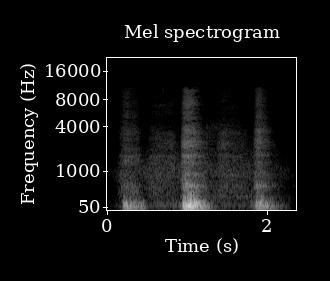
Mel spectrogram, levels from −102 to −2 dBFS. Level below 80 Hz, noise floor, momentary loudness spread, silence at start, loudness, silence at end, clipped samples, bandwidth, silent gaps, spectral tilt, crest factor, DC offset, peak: -44 dBFS; -70 dBFS; 23 LU; 0.2 s; -38 LUFS; 0.35 s; under 0.1%; 9.8 kHz; none; -7.5 dB/octave; 22 dB; under 0.1%; -20 dBFS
